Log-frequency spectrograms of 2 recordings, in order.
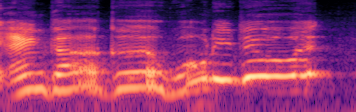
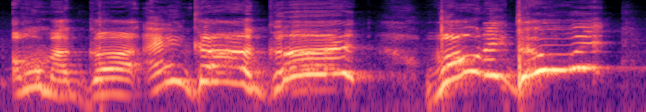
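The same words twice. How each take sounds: First: Bright, high praise, a little lifted; upbeat exclamation. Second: Squealing much higher and louder, laughing through it; excited praise. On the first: Retold or imitated. She tells viewers her usual praise line, upbeat. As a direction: say it like everyday praise. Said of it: "I say". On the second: Shown as a demonstration. She shows viewers how she praises God, ecstatic and laughing. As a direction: shout it out with giddy joy. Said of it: "I say it like that with excitement".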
